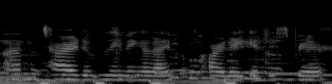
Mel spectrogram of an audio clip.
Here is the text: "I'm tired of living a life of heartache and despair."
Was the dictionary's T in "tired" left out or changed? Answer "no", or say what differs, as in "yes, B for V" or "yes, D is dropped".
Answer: no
